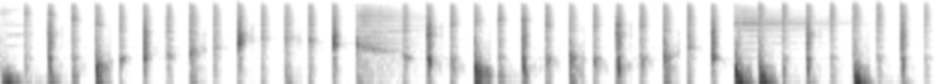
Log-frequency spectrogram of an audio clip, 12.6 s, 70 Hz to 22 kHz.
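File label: Vowel Filter; KP3+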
